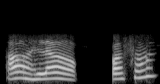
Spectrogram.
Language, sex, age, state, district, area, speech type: Assamese, female, 30-45, Assam, Barpeta, rural, conversation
